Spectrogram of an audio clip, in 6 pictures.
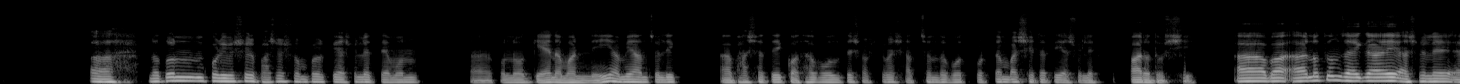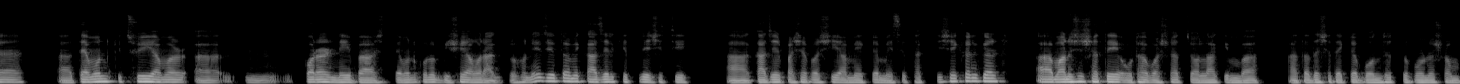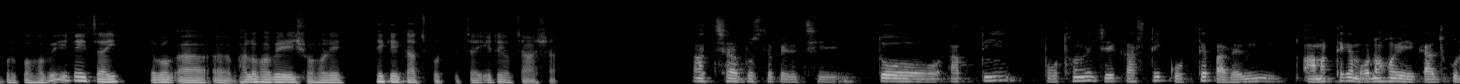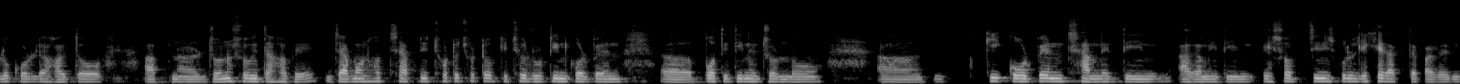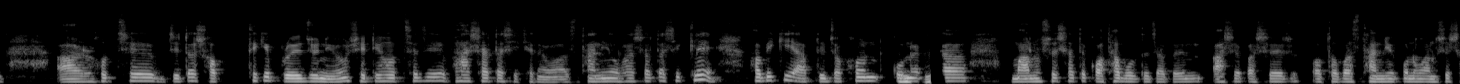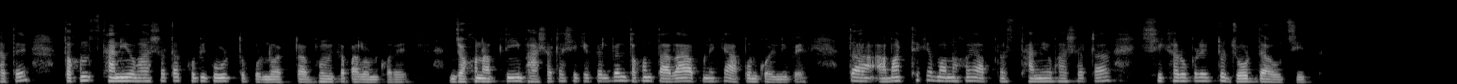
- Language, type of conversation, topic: Bengali, advice, অপরিচিত জায়গায় আমি কীভাবে দ্রুত মানিয়ে নিতে পারি?
- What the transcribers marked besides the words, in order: tapping; other noise; "আপনাকে" said as "আপনেকে"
